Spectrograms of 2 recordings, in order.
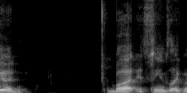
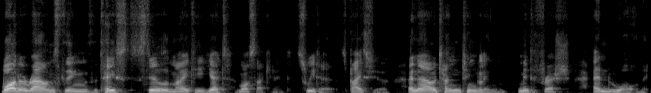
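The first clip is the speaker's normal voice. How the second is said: measured English butler reading tasting notes; English butler accent. Acted. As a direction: read it out in a put-on English accent. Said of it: "some kind of English butler".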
